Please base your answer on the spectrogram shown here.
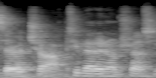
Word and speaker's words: Chalke: It says, actress Sarah Chalke pronounced it just like the chalk you use on a chalkboard, on a blackboard. Really? It's Sarah Chalke.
